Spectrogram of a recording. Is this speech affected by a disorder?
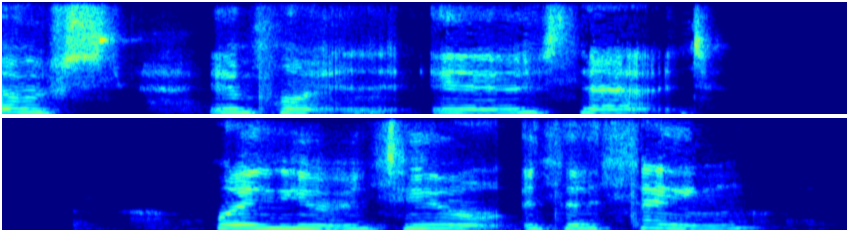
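Yes: ALS; swallowing lost.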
